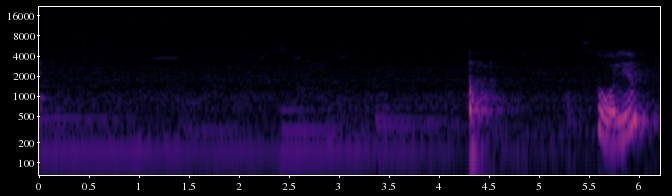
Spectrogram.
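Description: Water being poured from a glass jug into a frying pan of quinoa, faint under soft background music. A sudden sharp sound about four seconds in, and a brief voice near the end.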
